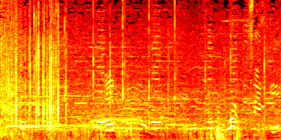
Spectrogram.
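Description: A single firework crack at the start, then a few faint pops over the noise of an outdoor crowd. A long, thin, high tone runs through much of it, holding steady and then gliding up and down in places.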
